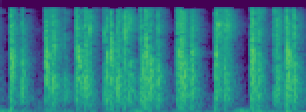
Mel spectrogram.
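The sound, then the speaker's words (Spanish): Hand clapping for interview guests: a run of sharp, loud claps in an uneven rhythm, each burst separated by short gaps, with no talking. “Y yo voy a darte a vosotros un aplauso.”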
